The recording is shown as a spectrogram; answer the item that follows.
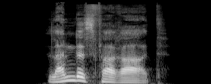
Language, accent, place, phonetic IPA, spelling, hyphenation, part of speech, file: German, Germany, Berlin, [ˈlandəsfɛɐ̯ˌʁaːt], Landesverrat, Lan‧des‧ver‧rat, noun, De-Landesverrat.ogg
- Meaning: treason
